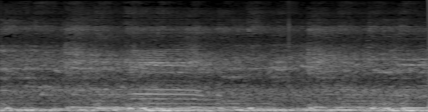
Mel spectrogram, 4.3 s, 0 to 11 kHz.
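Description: A steady, loud murmur of an arena crowd just after the last boxing fight of the night, a 10-round super welterweight bout won by Nathaniel Gilmore on a decision, with overlapping voices blending into a continuous rumble that swells slightly midway without any single clear cheer.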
